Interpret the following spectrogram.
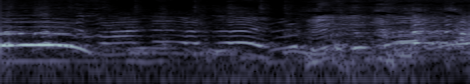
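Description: Several people's voices talking and calling out over one another, opening with a loud, drawn-out call.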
